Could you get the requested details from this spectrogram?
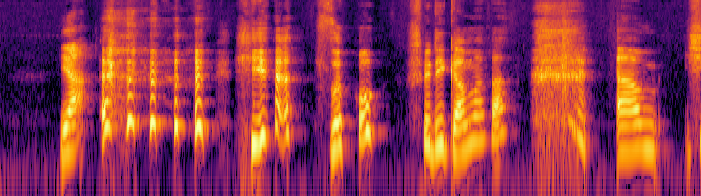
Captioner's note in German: Gelächter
